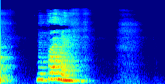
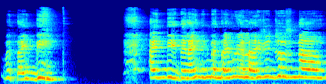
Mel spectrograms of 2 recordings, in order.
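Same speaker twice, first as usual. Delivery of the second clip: high, wailing confession; tearful breakdown; 6 semitones higher than usual. Acted. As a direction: break down as the feeling hits.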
